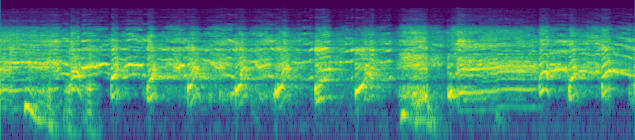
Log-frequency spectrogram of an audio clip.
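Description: Men laughing together after a joke, a long run of short chuckles that carries on through the whole stretch.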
